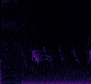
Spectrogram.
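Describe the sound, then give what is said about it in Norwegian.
Birdsong rings out in a quiet outdoor setting in the small town of Semenivka in eastern Ukraine: a series of short, bright chirps repeating at an easy pace over soft background noise and a low rumble, with no one speaking. “Fuglesangen høres godt, for det er stille i den lille byen Semenivka øst i Ukraina.”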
